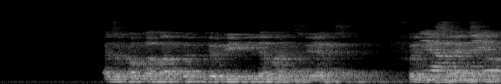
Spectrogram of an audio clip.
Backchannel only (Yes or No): No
